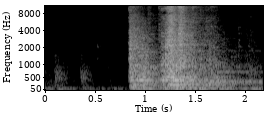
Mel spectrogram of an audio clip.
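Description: Oven door shutting about a second in: a sudden loud clatter that fades over about a second.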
